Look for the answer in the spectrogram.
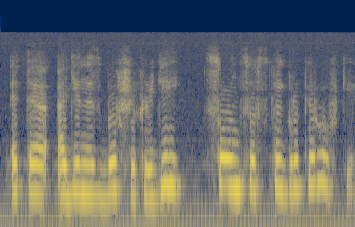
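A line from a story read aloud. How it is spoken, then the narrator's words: Timid answer. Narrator (Russian): робко ответил Жопа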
